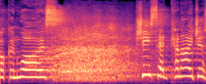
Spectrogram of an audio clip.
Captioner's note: audience laughs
